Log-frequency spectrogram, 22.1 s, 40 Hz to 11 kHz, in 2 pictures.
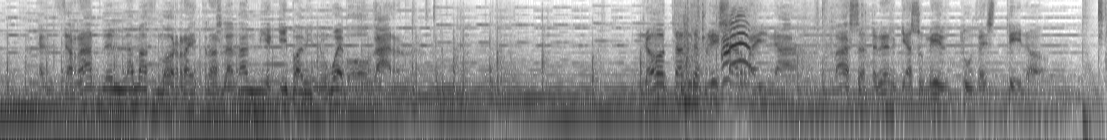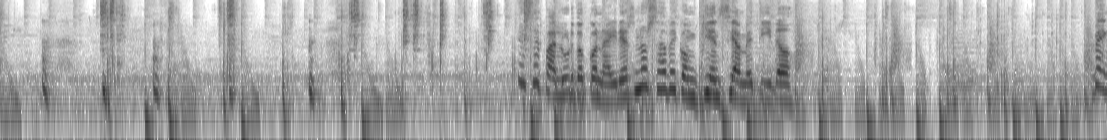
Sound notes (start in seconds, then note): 7.0 shrieks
